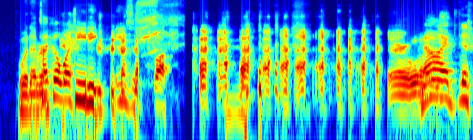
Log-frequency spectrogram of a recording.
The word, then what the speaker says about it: Taika Waititi: Yeah, they actually bring back all 3 of those guys from the movie, and Takiti Wakatiki. Whatever. Taika Waititi.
